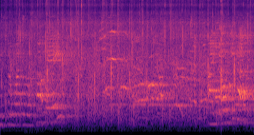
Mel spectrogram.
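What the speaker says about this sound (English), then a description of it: "let's give everybody a big round of applause" An audience at a time capsule reveal event claps in a sustained round of applause, with crowd voices and cheering mixed in over several seconds.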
